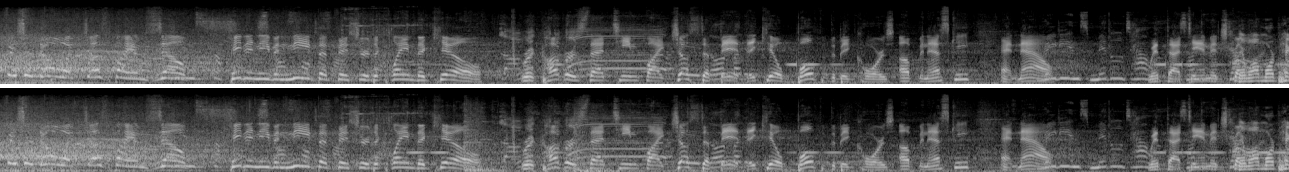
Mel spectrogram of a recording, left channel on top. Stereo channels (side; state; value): both; normal; correlation 0.37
